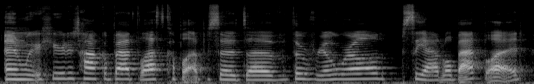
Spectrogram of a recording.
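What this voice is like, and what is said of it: Raspy voice. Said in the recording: “raspy oh, voice. Oh, sexy. Sexy, voice.”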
